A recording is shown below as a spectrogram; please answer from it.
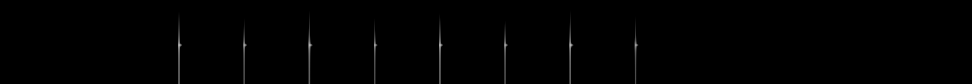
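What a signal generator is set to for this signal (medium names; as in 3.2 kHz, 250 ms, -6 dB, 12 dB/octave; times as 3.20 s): metronome 92 bpm, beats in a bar 2, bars 4, 2.41 kHz, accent 6.5 dB -6.5 dBFS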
